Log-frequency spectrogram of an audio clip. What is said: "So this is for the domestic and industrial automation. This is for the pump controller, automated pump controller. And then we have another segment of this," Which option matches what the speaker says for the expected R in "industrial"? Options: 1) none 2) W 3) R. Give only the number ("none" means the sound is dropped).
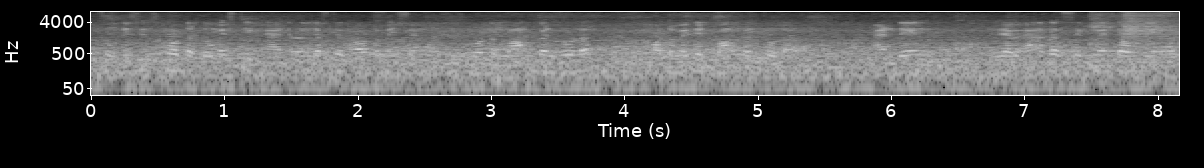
1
